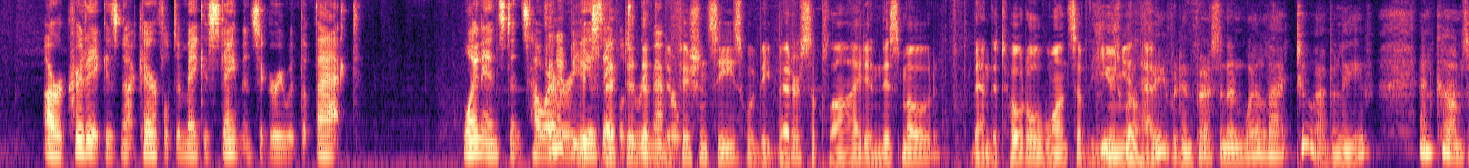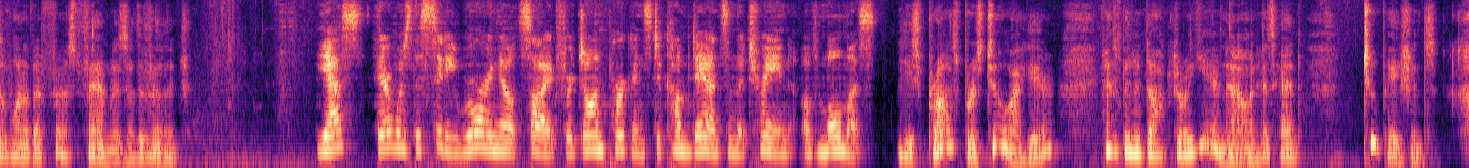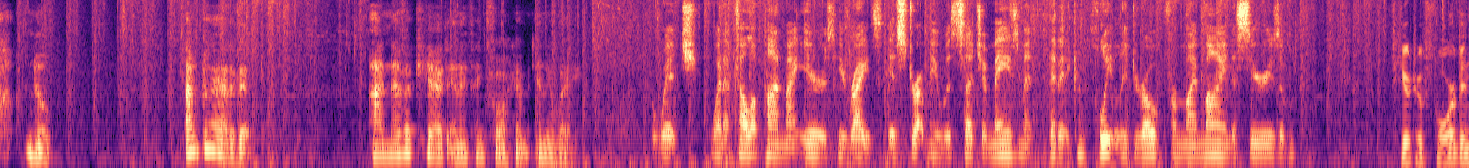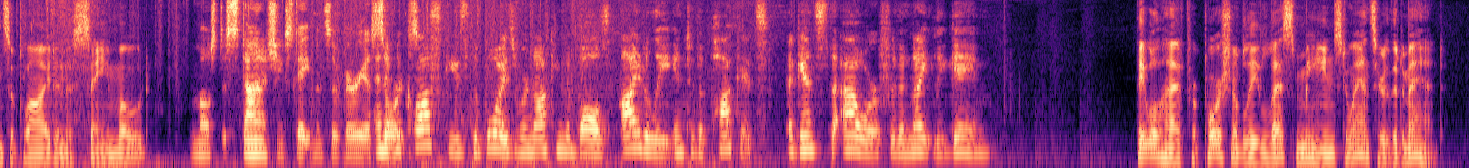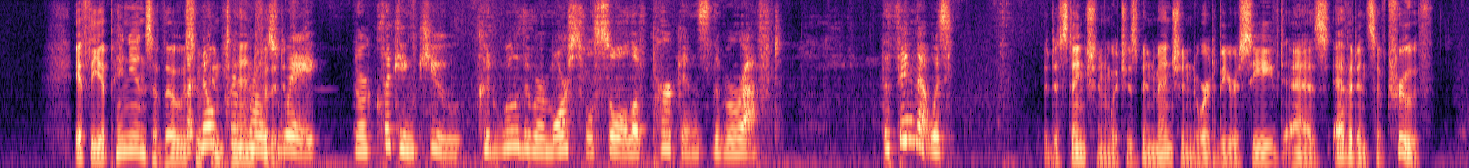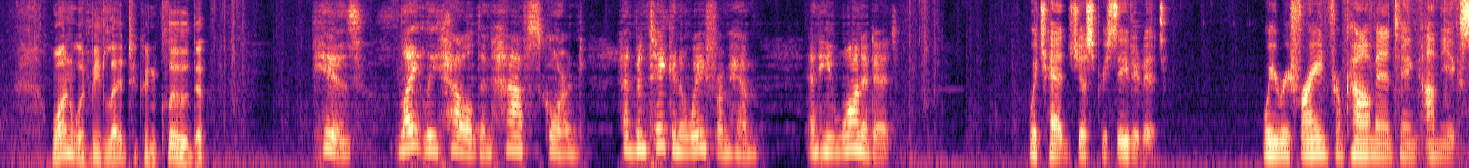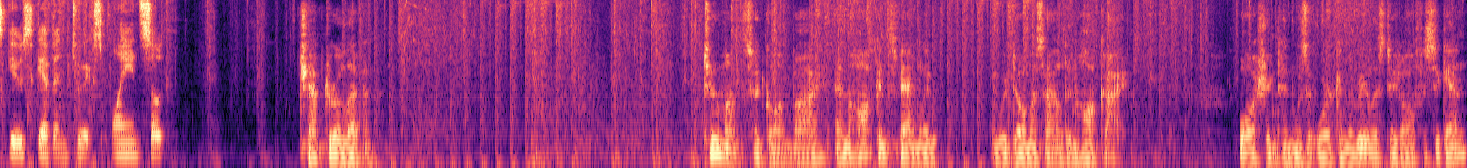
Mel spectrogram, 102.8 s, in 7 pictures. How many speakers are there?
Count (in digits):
4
